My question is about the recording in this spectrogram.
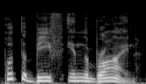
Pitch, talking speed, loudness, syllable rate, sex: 145 Hz, 245 wpm, -15 LUFS, 5.2 syllables/s, male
